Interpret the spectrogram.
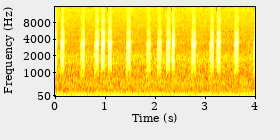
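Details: Camera at a sooty-headed bulbul's nest picks up clipped, scratchy notes, some with a thin whistled edge, given singly or in quick pairs every fraction of a second, over a low hum.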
